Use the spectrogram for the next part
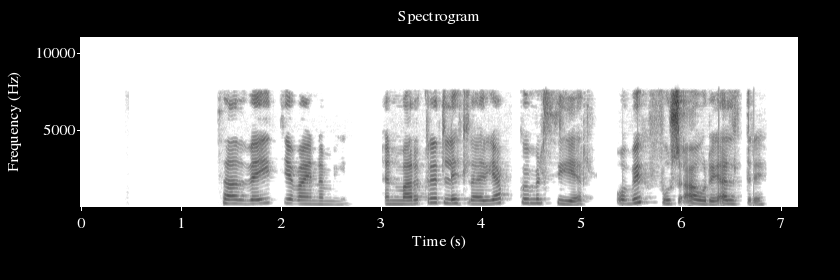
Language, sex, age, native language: Icelandic, female, 30-39, Icelandic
